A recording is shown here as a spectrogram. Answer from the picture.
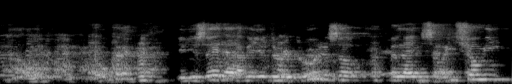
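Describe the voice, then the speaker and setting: Using very wide pitch swings, a man with a high voice speaks with a Colombian accent. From Medellin, Colombia. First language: Spanish. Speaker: Air Force master sergeant, squadron superintendent. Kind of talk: personal life story told to an audience.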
